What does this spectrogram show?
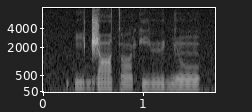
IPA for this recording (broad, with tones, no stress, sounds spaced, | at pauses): ʔ i˦ d͡ʒ ɑ˦ t ɑ̃˨ k j yː˦ ɡʲ ũː˦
